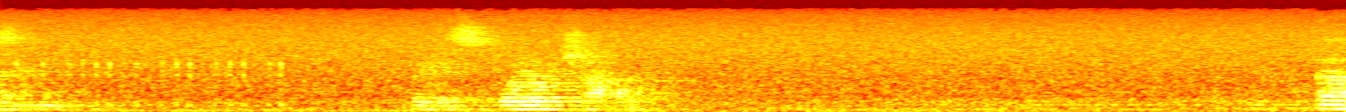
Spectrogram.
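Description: A man speaks calmly into a microphone in a slightly echoing room.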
